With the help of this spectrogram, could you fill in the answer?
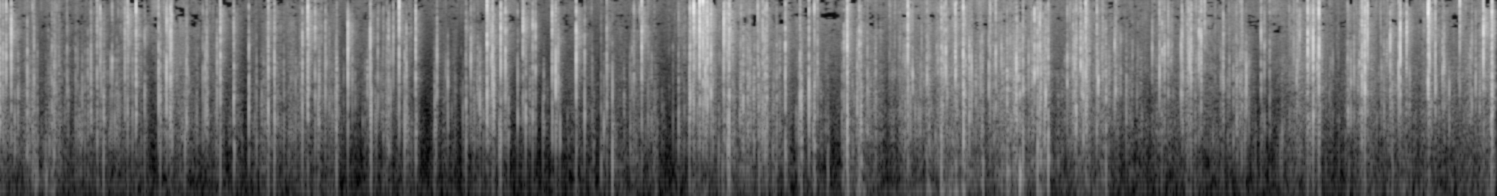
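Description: Fingertips scratch and press a medium plastic snack bag full of in-shell pistachios resting on a mat, then a hand picks it up and squeezes it. The result is a steady stream of bright, crisp crinkling and crunching with dense, sharp crackles and little low end, swelling louder as the bag is lifted and squeezed.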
